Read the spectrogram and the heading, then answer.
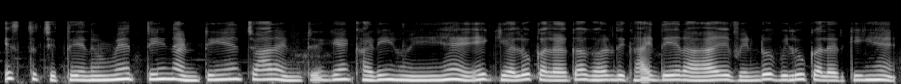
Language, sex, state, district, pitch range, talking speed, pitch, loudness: Hindi, female, Madhya Pradesh, Bhopal, 200-230 Hz, 175 wpm, 210 Hz, -10 LUFS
